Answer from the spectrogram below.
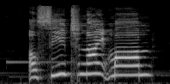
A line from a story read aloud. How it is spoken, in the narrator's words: exclaimed Emily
